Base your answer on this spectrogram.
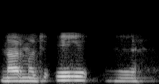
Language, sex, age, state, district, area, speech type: Dogri, male, 30-45, Jammu and Kashmir, Udhampur, rural, conversation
